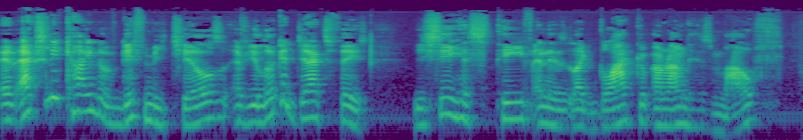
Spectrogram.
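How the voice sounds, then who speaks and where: Bright and sharp in tone, a man speaks with lively intonation. His pace is fairly slow. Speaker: young comic artist. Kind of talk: casual vlog chat. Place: home room. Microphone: webcam.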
